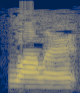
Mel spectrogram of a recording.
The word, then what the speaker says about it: Schwaller: S-C-H-W-A-L-L-E-R, I believe. – Yes, R-A. R-A is usually the initials. R-A. Waller, like he said, S-C-H. – W-A-L-L-E-R.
